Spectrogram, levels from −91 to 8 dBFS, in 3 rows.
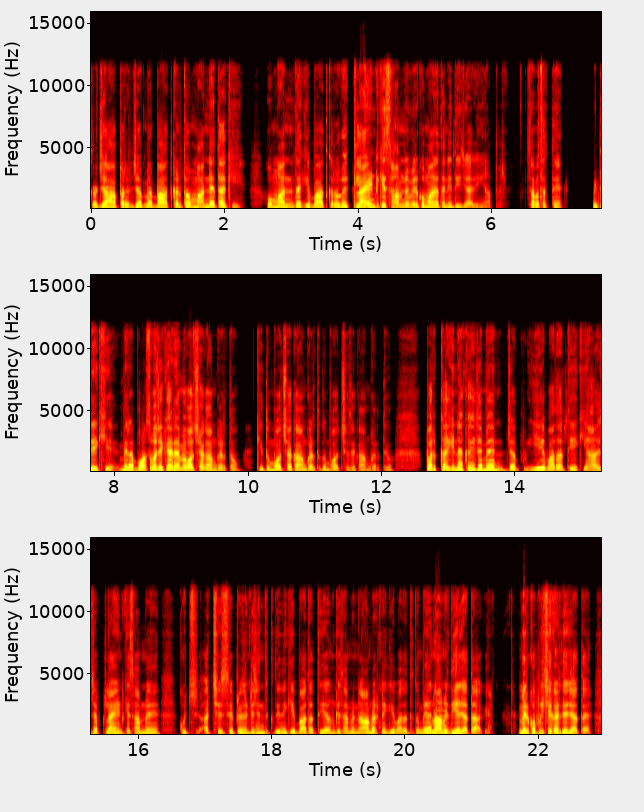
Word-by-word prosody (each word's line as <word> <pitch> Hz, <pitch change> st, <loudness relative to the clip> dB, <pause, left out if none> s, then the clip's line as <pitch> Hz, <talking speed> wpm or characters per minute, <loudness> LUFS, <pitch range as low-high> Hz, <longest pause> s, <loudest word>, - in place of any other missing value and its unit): तो 165 Hz, -1 st, -1 dB
जहाँ 145 Hz, -1 st, +3 dB
पर 180 Hz, -1 st, +2 dB
जब 140 Hz, -, +1 dB
मैं 195 Hz, -3 st, -1 dB
बात 130 Hz, +3 st, +4 dB
करता 160 Hz, +4 st, +1 dB
हूँ 175 Hz, -7 st, +1 dB
मान्यता 140 Hz, +7 st, +3 dB
की 95 Hz, -3 st, -14 dB, 0.4 s
वो 155 Hz, -, +2 dB
मान्यता 150 Hz, +6 st, +1 dB
की 190 Hz, +2 st, -1 dB
बात 150 Hz, -2 st, +2 dB
कर 170 Hz, -, -3 dB
रहा 210 Hz, -, 0 dB
हूँ 245 Hz, -, 0 dB
कि 235 Hz, -, +1 dB
क्लाइंट 175 Hz, +10 st, +4 dB
के 215 Hz, -, +4 dB
सामने 165 Hz, -1 st, -2 dB
मेरे 160 Hz, -2 st, -2 dB
को 160 Hz, -, -2 dB
मान्यता 130 Hz, -1 st, +1 dB
नहीं 125 Hz, -1 st, -3 dB
दी 110 Hz, -2 st, -6 dB
जा 100 Hz, -1 st, -6 dB
रही -, -, -11 dB
है -, -, -16 dB
यहाँ -, -, -16 dB
पर। -, -, -29 dB, 0.4 s
समझ -, -, +1 dB
सकते -, -, -5 dB
हैं? -, -, -11 dB, 0.6 s
देखिए 125 Hz, -6 st, -1 dB
मेरा 165 Hz, +8 st, +4 dB
बॉस 155 Hz, -1 st, +3 dB
तो 195 Hz, -, -2 dB
मुझे 200 Hz, +1 st, +6 dB
कह 205 Hz, +1 st, +6 dB
रहा 205 Hz, -, +5 dB
है -, -, +6 dB
कि -, -, -4 dB
मैं 180 Hz, -, +3 dB
बहुत 165 Hz, -2 st, +6 dB
अच्छा 150 Hz, +2 st, -1 dB
काम 130 Hz, -2 st, -1 dB
करता 120 Hz, -1 st, -7 dB
हूँ 115 Hz, +1 st, -15 dB, 0.2 s
कि, 135 Hz, -, -7 dB
"तुम 135 Hz, 0 st, -5 dB
बहुत 130 Hz, 0 st, +3 dB
अच्छा 130 Hz, 0 st, -1 dB
काम 120 Hz, -1 st, 0 dB
करते 115 Hz, -2 st, -3 dB
हो, -, -, -16 dB
तुम 125 Hz, -1 st, -6 dB
बहुत 115 Hz, 0 st, -5 dB
अच्छे 120 Hz, -, -13 dB
से 115 Hz, -, -11 dB
काम 110 Hz, -1 st, -10 dB
करते 115 Hz, -1 st, -16 dB
हो।" 120 Hz, -, -14 dB, 0.5 s
पर 260 Hz, +3 st, +6 dB
कहीं 160 Hz, +5 st, +2 dB
न 245 Hz, +2 st, +4 dB
कहीं 245 Hz, 0 st, +3 dB
जब 260 Hz, 0 st, +3 dB
मैं 255 Hz, +2 st, +5 dB, 0.2 s
जब 195 Hz, +3 st, -2 dB
ये 180 Hz, +8 st, +2 dB
बात 190 Hz, -2 st, -1 dB
आती 165 Hz, 0 st, -4 dB
है 170 Hz, -, -3 dB
कि 175 Hz, -, -12 dB
हाँ, 165 Hz, 0 st, -3 dB
जब 175 Hz, +1 st, -4 dB
क्लाइंट 140 Hz, +1 st, 0 dB
के 160 Hz, -, -7 dB
सामने 145 Hz, +1 st, -4 dB, 0.3 s
कुछ 135 Hz, -4 st, -9 dB
अच्छे 125 Hz, +3 st, -6 dB
से 135 Hz, +1 st, -4 dB
प्रेजेंटेशन 130 Hz, 0 st, -3 dB
दे 120 Hz, -, -9 dB
क -, -, -26 dB
देने 120 Hz, -1 st, -2 dB
की 125 Hz, +2 st, -2 dB
बात 110 Hz, -, -1 dB
आती 115 Hz, +2 st, -7 dB
है -, -, -1 dB
या 120 Hz, -, 0 dB
उनके 120 Hz, +2 st, -6 dB
सामने 115 Hz, -1 st, -5 dB
नाम 120 Hz, +4 st, +1 dB
रखने 125 Hz, +1 st, -4 dB
की 120 Hz, +1 st, -4 dB
बात 115 Hz, 0 st, -5 dB
आती 115 Hz, +1 st, -6 dB
है -, -, -24 dB
तो 195 Hz, -, -7 dB
मेरा 180 Hz, +3 st, +2 dB
नाम 205 Hz, 0 st, +6 dB
नहीं 200 Hz, -, 0 dB
दिया 135 Hz, -2 st, +4 dB
जाता 120 Hz, -, 0 dB
है -, -, -2 dB
आगे। -, -, -21 dB, 0.4 s
मेरे 155 Hz, +2 st, +5 dB
को 240 Hz, -, +5 dB
पीछे 210 Hz, 0 st, 0 dB
कर 140 Hz, -, +4 dB
दिया 125 Hz, -, +3 dB
जाता 115 Hz, -, -1 dB
है -, -, -9 dB
140 Hz, 300 wpm, -22 LUFS, 125-175 Hz, 0.6 s, मुझे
